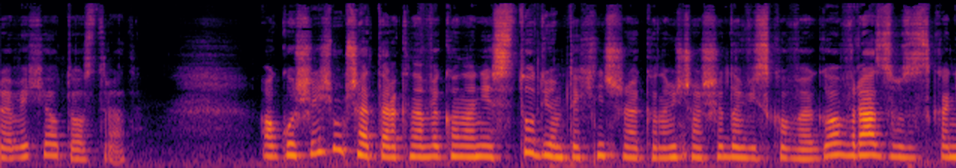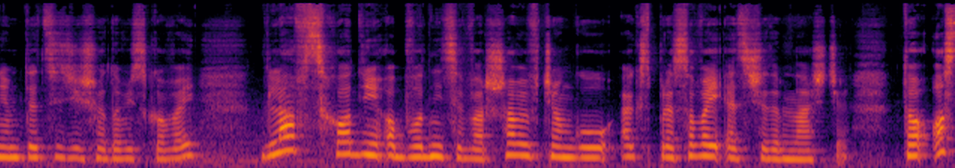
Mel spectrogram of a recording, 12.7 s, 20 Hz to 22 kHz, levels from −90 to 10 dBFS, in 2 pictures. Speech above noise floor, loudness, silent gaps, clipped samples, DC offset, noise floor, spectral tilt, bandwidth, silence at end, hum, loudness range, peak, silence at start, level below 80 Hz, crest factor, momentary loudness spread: 25 dB; -24 LUFS; none; under 0.1%; under 0.1%; -49 dBFS; -3.5 dB/octave; over 20 kHz; 0 s; none; 2 LU; -4 dBFS; 0 s; -56 dBFS; 20 dB; 10 LU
